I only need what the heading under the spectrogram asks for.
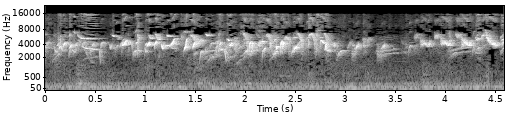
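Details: A European goldfinch hybrid from California sings through spring with an unbroken, dense warbling twitter of high, bubbling notes. The song dips only briefly before resuming.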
